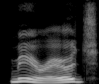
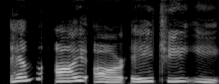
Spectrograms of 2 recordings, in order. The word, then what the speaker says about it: mirage: for valency to give it up he added marriage and marriage m-i-r-a-g-e is pronounced Mirage said valency shortly picking up her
